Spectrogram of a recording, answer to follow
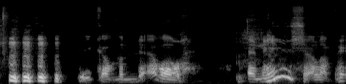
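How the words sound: It is said in a muffled, British Bane voice.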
